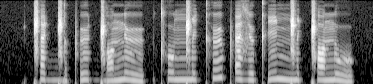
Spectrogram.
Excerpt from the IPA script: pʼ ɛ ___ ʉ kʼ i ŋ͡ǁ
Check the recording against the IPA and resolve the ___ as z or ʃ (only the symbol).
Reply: z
